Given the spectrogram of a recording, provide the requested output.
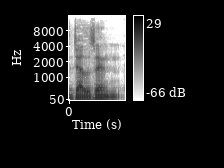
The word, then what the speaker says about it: Delzin: Like nobody ever pronounces my last name right the first time. – Now we want to know. – My last name, and it's not that crazy. My last name is Delzin, right?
